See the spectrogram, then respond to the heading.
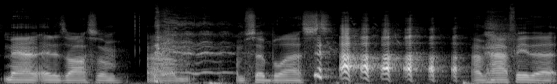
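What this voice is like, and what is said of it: Canned press-conference style delivery. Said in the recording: “You sound like a coach at a press conference.”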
